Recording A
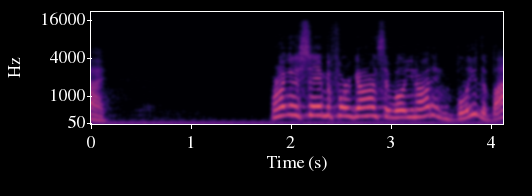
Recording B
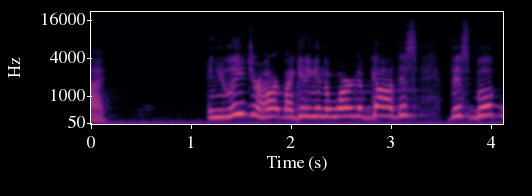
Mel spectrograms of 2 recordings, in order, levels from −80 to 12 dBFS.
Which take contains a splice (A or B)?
B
